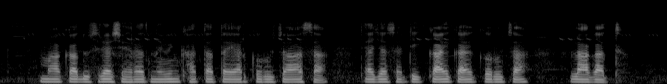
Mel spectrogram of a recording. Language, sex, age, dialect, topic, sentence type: Marathi, male, 41-45, Southern Konkan, banking, question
